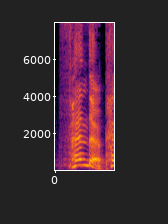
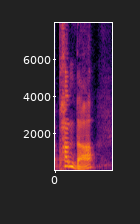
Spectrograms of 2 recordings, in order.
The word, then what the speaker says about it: 판다: 그건 미국이고요 꼬레아에서는 판다입니다 팬더 아니에요 팬더 판다입니다 판다 그래서 이상하게 판다 그러면 좀 발음이 없어 보이는데 놀랍게도 표준어는 판다고 팬더는 판다의 비표준어입니다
